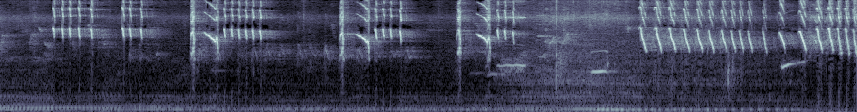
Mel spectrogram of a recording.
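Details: Long, rough chatter (ngekek) of a white-rumped shama: short bursts of high, ticking notes and falling slurs, then an extended, fast, regular rattle of dry, high ticks with brief whistled inserts.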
